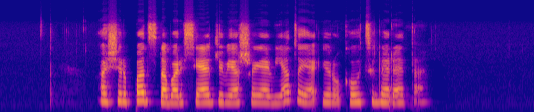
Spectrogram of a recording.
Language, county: Lithuanian, Vilnius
